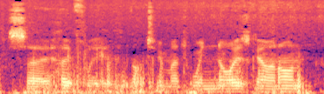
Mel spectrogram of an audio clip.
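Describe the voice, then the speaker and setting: Loud background noise sits behind the voice. A man speaks at a fairly slow pace. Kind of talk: casual tutorial commentary. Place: street. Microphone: phone near.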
